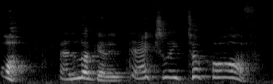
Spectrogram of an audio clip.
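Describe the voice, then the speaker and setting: A woman's voice: high-pitched, very animated, moderate pace, dark tone. A woman reading a children's picture book aloud, breaking off to chat and put questions to her young listeners. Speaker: storybook reader.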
